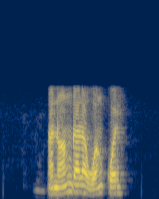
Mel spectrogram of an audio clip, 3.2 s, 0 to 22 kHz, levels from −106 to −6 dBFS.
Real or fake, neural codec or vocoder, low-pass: real; none; 3.6 kHz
